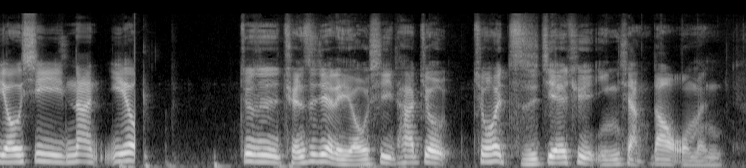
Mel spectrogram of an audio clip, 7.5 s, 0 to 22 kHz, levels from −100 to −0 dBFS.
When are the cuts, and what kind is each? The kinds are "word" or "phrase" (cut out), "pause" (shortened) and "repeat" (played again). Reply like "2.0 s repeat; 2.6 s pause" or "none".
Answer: 2.3 s pause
